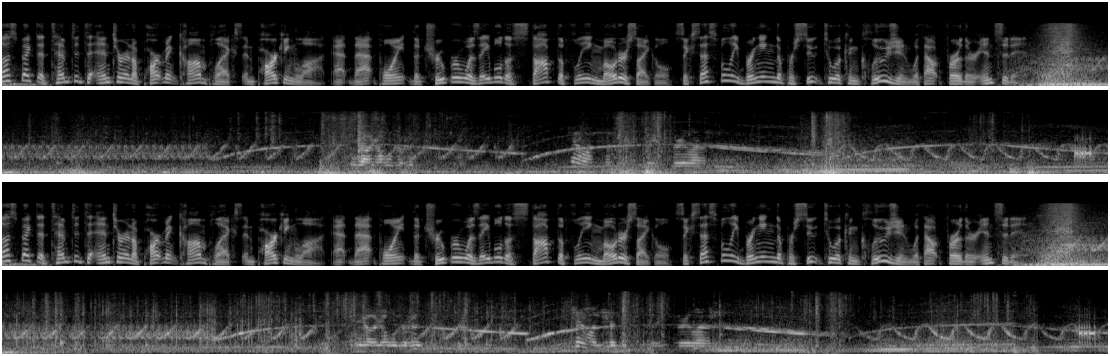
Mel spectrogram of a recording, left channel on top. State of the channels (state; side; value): normal; both; correlation 0.56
